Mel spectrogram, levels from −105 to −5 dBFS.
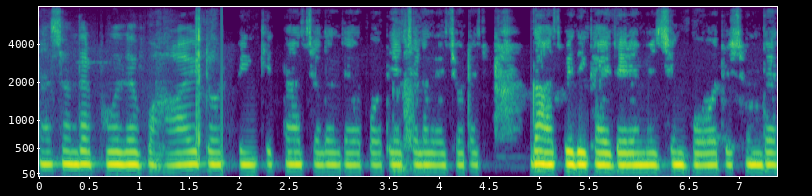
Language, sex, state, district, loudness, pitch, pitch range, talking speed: Hindi, female, Chhattisgarh, Korba, -18 LUFS, 210 Hz, 210-220 Hz, 225 wpm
